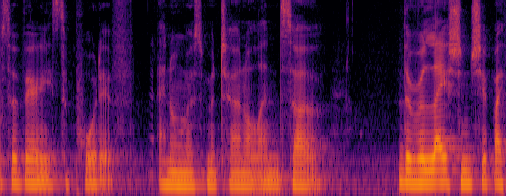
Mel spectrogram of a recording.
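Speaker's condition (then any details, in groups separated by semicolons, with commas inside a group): No condition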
